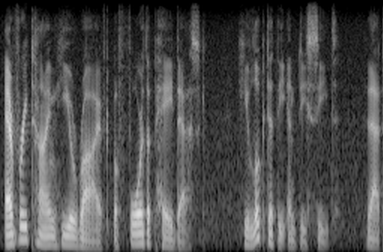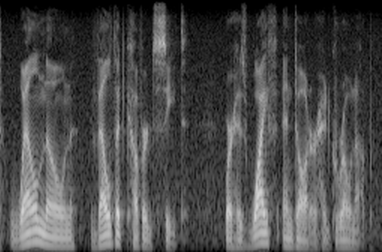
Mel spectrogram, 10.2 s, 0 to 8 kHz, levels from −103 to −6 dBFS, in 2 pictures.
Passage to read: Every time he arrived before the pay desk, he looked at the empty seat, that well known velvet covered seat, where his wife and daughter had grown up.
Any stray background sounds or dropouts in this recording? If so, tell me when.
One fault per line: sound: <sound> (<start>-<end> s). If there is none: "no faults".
no faults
